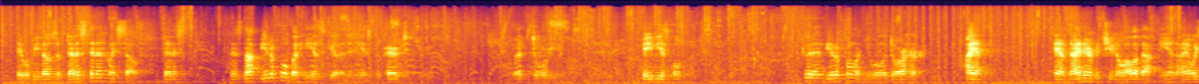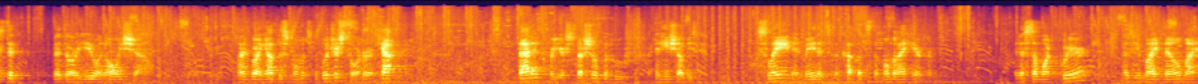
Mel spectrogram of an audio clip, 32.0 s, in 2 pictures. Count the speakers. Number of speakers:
1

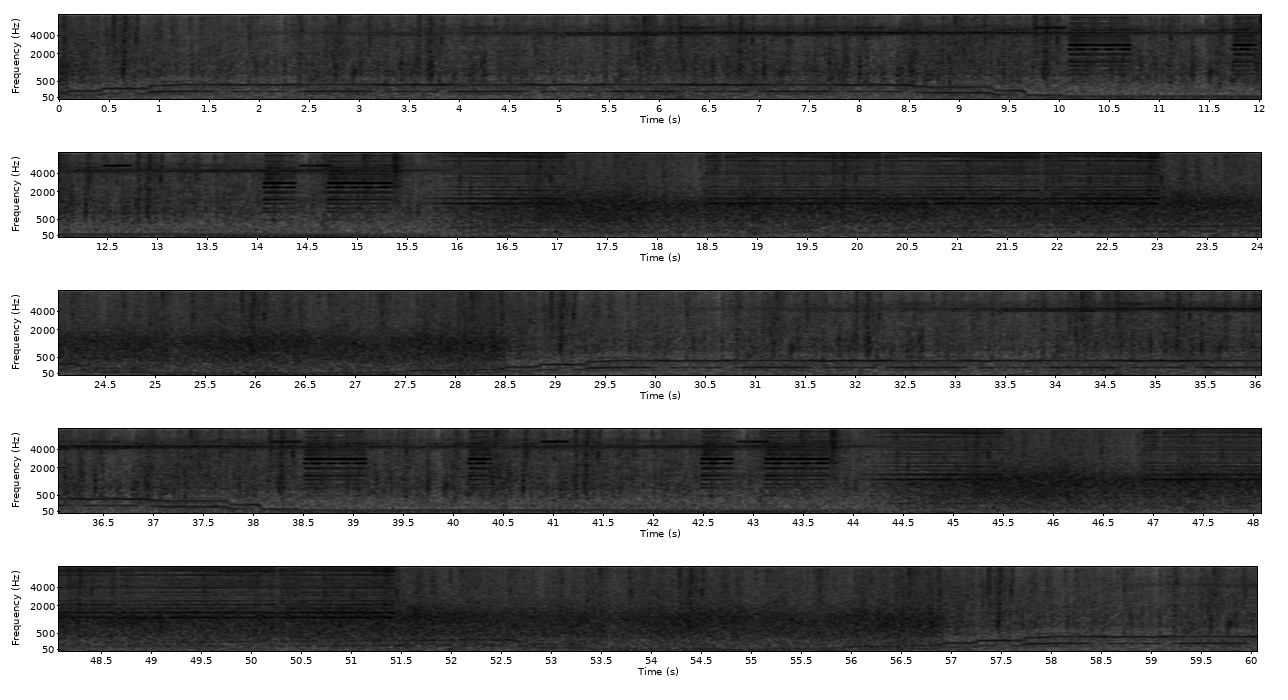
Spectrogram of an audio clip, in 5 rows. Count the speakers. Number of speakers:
0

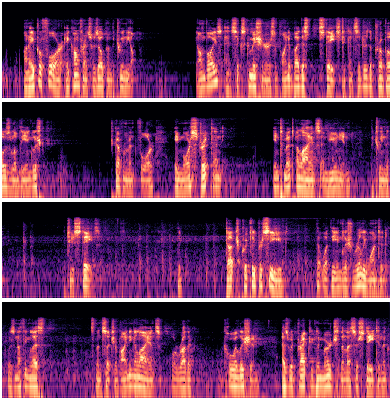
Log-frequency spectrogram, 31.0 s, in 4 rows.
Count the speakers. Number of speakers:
1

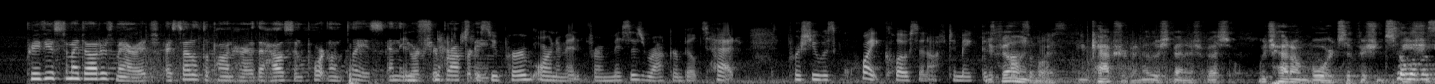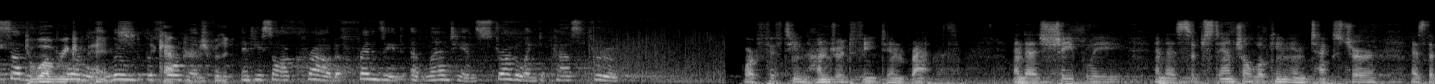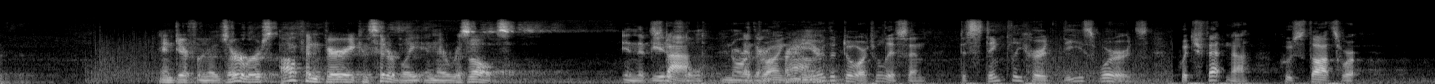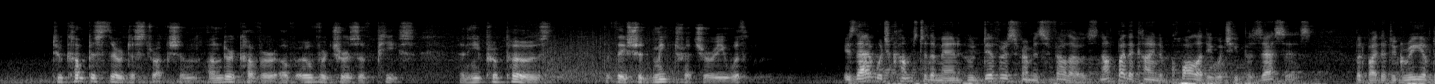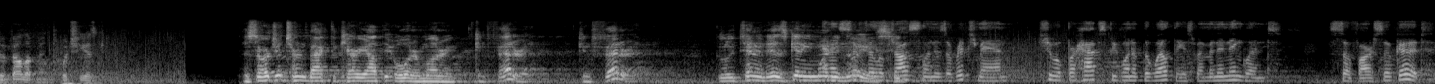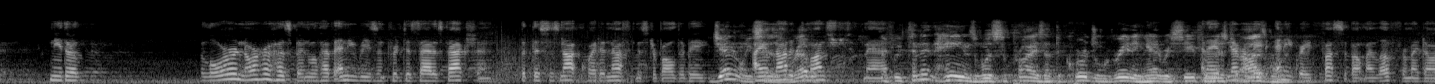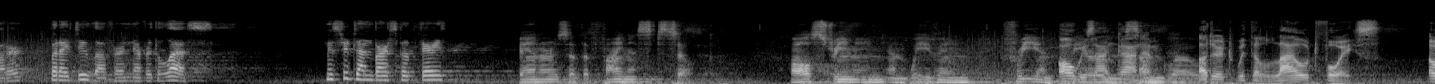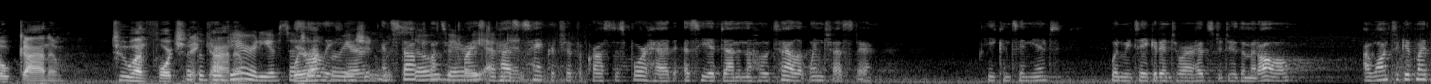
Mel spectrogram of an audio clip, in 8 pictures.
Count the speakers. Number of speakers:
10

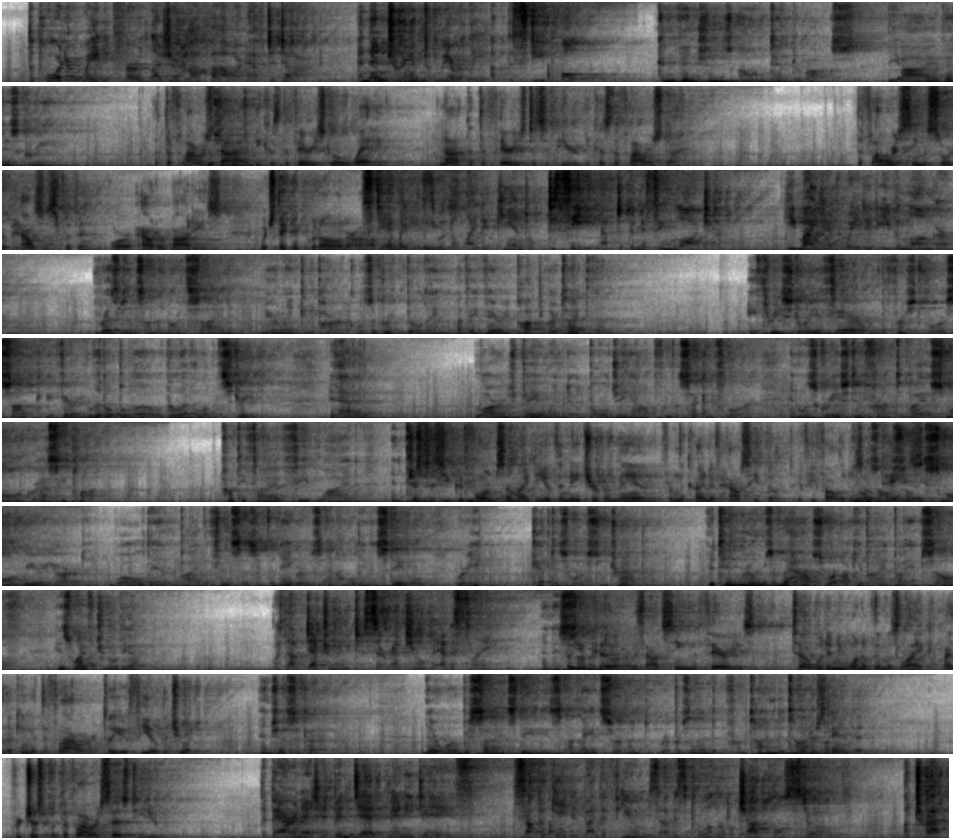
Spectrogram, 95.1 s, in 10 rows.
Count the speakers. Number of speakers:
3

